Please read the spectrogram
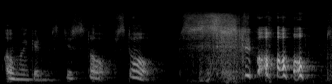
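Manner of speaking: very soft, defeated pleading; exasperated murmur. Real, not acted. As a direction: beg under your breath. Exasperated, giving up.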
